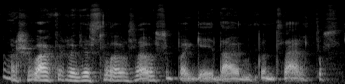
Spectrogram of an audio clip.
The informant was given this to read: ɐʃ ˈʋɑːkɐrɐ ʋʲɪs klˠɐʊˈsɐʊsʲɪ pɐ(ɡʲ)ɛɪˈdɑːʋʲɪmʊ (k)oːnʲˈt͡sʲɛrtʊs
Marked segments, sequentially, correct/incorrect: correct, correct

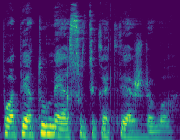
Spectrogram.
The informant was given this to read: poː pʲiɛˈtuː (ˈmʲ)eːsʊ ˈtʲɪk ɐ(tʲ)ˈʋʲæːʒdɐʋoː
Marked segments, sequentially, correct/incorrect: correct, correct

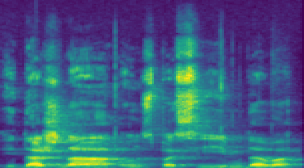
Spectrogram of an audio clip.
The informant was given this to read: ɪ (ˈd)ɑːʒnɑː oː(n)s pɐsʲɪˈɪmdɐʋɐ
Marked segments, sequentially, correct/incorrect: correct, correct

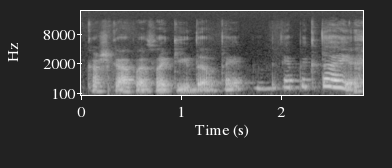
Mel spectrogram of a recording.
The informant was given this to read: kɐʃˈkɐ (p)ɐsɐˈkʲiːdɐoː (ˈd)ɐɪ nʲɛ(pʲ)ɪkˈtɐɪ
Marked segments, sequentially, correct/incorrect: correct, incorrect, correct

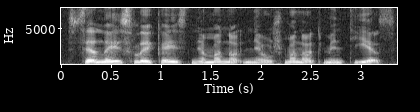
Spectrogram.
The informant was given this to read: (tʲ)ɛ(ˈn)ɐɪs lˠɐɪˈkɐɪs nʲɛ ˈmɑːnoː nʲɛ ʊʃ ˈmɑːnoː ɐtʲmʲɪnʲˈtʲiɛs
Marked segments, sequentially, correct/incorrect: incorrect, correct

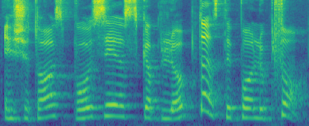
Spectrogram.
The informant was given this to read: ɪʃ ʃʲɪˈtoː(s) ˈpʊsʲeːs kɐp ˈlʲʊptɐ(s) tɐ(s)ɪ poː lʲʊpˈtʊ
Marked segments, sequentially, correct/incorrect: correct, correct, incorrect

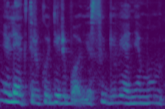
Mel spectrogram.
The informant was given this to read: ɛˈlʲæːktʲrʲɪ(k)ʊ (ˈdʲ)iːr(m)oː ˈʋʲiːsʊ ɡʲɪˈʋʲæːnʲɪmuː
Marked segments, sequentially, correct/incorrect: correct, correct, incorrect

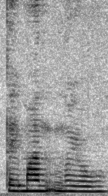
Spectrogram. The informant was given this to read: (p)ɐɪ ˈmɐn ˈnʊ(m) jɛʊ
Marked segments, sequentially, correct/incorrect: incorrect, incorrect

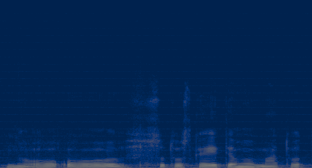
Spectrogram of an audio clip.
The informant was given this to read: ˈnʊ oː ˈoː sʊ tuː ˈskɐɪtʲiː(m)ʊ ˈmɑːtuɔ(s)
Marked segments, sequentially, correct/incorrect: correct, incorrect

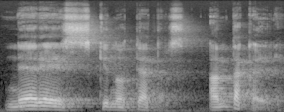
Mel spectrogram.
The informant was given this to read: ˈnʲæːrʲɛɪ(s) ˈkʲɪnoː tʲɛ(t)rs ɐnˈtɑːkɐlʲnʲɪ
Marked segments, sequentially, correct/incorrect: correct, correct

